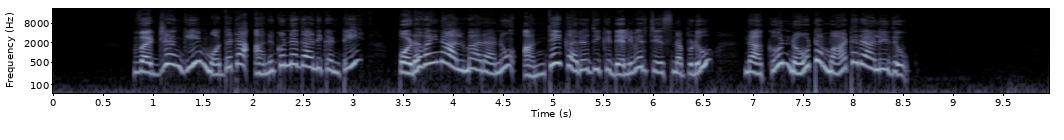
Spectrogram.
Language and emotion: Telugu, surprised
